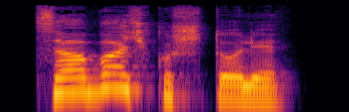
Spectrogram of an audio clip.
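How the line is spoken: Realizing guess, tall stranger. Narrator (Russian): догадался долговязый незнакомец

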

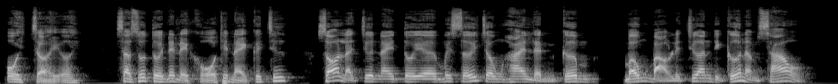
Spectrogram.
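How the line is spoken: Old woman sighing lament. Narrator (Vietnamese): Bà Bưởi thở dài

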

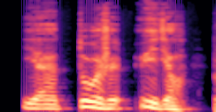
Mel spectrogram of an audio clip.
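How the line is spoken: Groan. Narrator (Russian): простонал Каспер

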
